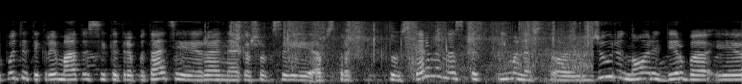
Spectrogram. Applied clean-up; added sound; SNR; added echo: none; Walk, footsteps; 12 dB; reverberation time 1.2 s.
